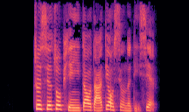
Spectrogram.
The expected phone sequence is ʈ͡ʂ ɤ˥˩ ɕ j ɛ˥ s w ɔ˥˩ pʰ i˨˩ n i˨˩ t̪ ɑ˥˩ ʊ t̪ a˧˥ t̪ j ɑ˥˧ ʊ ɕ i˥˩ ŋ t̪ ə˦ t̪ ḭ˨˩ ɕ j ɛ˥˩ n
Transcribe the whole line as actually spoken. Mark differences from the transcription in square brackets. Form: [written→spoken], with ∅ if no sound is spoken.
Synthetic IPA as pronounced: ʈ͡ʂ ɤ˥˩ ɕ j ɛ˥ [s→t͡s] w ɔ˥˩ pʰ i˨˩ n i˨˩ t̪ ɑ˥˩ ʊ t̪ a˧˥ t̪ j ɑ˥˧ ʊ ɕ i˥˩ ŋ [t̪→d̪] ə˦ t̪ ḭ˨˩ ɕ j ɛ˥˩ n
